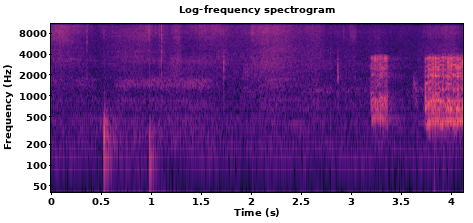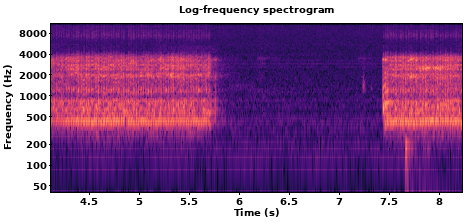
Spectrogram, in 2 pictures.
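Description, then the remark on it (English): A phone call being placed: a few faint taps and a short beep, then a loud telephone ring lasting about two seconds, a pause, and the ring starting again. No one speaks. “Let's call it. Let's call it right now. Hold on. Here is the number, and let me”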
